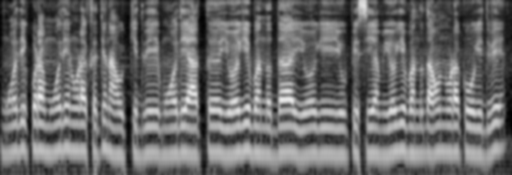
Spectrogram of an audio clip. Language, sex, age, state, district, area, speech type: Kannada, male, 18-30, Karnataka, Dharwad, urban, spontaneous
